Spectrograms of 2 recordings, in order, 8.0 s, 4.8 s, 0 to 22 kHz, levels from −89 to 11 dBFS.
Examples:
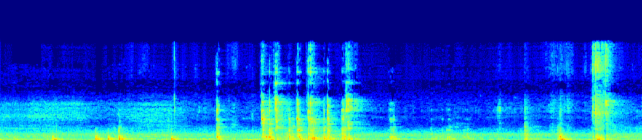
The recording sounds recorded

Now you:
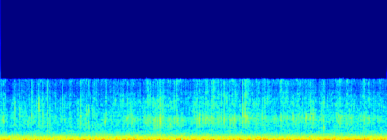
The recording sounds remade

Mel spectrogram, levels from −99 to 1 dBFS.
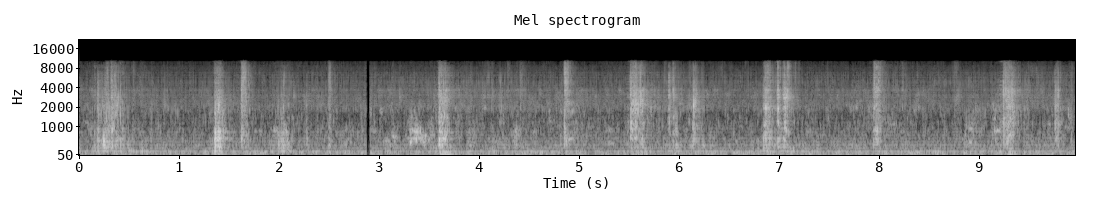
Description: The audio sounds remade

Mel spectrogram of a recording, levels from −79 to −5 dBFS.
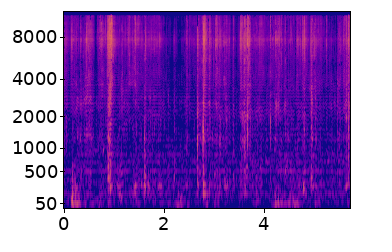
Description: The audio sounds remade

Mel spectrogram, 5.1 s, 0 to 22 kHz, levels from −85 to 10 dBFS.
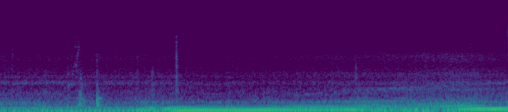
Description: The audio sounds recorded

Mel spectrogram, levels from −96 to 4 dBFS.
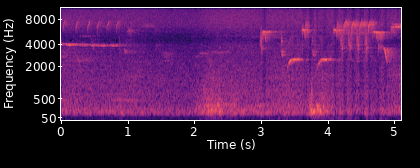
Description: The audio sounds remade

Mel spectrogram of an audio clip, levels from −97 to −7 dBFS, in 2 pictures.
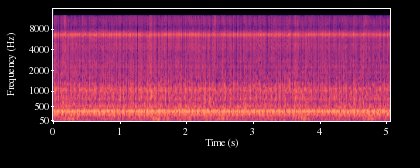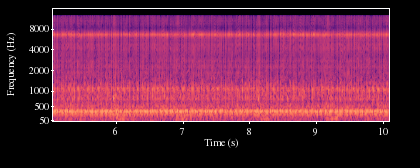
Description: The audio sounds remade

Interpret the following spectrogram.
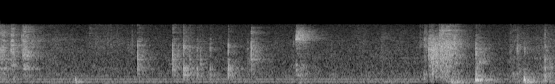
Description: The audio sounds recorded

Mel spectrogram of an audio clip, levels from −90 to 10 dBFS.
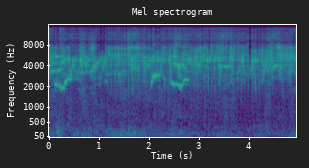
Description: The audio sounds remade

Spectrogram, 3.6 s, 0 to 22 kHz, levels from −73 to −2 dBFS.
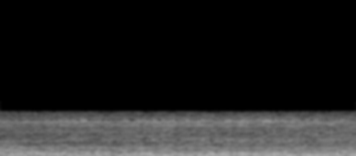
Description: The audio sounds remade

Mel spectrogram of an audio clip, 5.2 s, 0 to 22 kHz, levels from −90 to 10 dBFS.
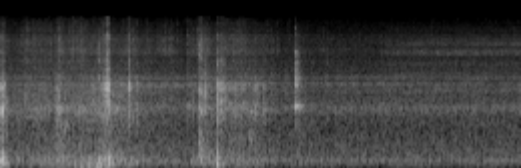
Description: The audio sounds remade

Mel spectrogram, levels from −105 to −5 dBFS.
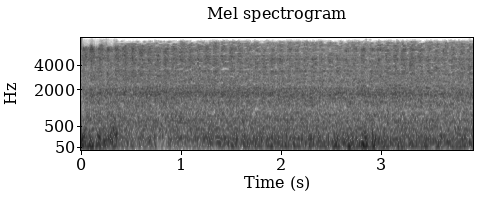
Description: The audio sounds recorded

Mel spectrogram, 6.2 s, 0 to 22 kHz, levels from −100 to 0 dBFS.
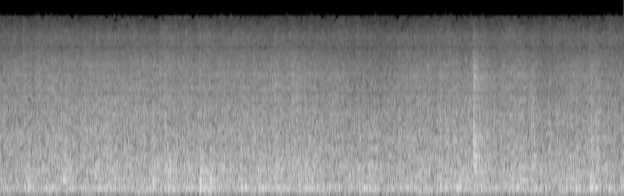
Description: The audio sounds recorded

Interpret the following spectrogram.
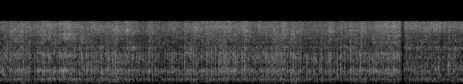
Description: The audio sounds remade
